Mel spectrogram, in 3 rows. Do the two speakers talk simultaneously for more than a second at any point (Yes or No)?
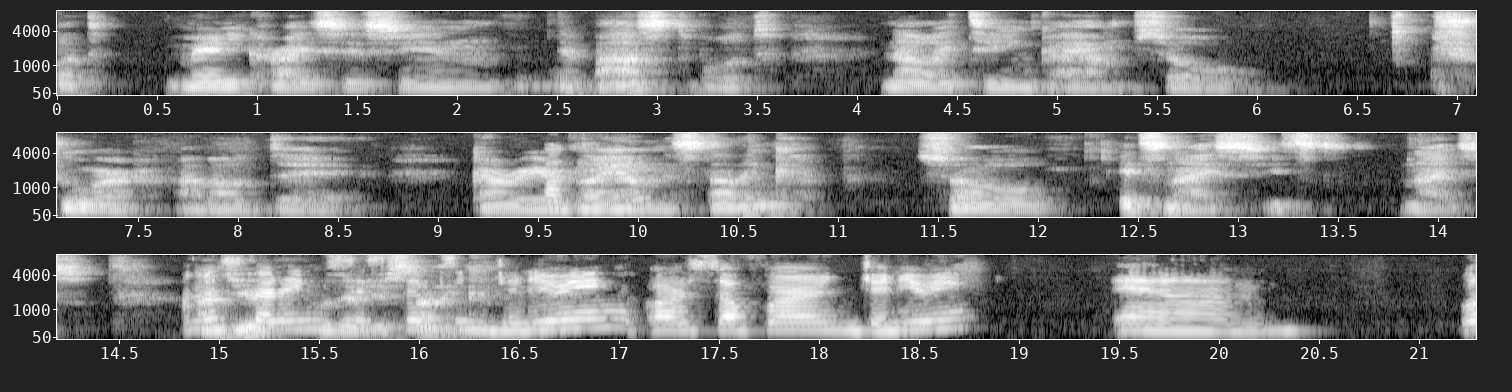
Yes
